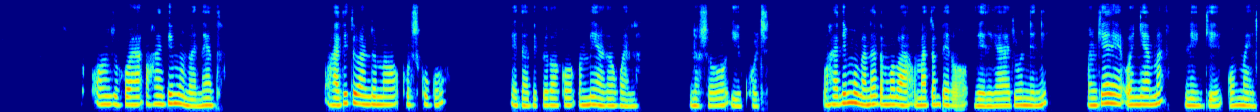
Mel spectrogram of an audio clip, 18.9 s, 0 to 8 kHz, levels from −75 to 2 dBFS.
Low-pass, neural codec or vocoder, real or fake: 7.2 kHz; codec, 16 kHz, 4.8 kbps, FACodec; fake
